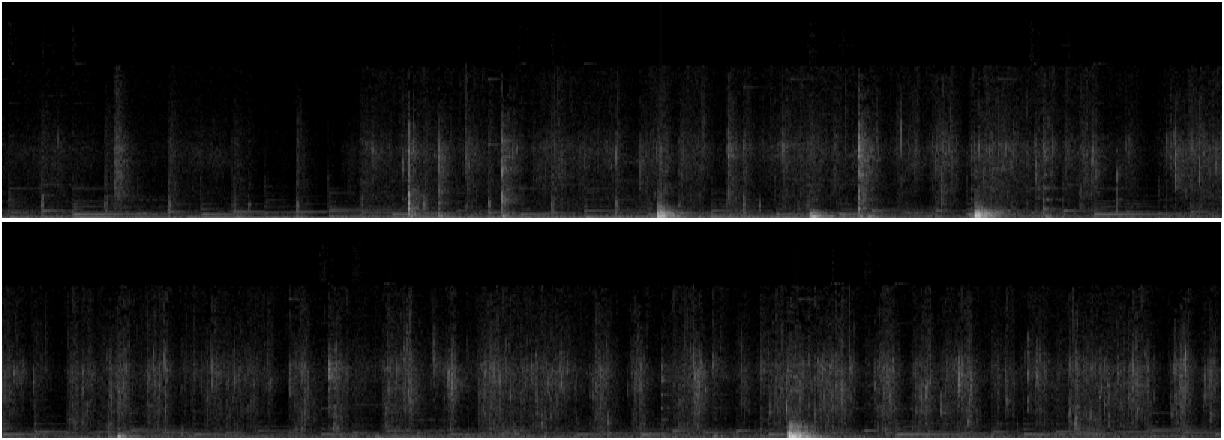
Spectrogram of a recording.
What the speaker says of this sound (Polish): a następnie wszystko mieszamy.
